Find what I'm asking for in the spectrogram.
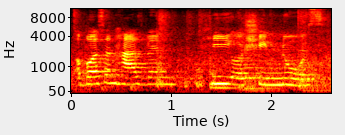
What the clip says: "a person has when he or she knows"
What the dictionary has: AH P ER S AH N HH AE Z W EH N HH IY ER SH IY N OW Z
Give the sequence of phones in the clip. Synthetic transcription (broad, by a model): AH P ER S AH N HH AE Z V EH N HH IY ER SH IY N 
